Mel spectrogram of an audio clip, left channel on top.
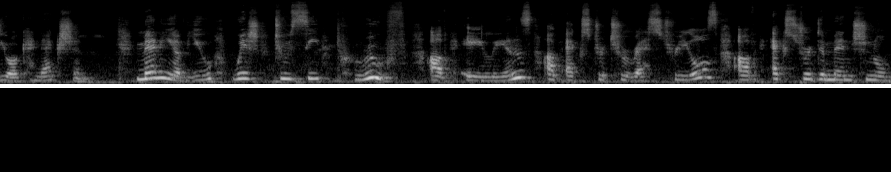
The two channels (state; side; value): silent; right; digital silence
